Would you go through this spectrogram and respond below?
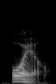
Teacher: You have that vowel sound, which is a diphthong, oi, followed by that dark L, oil, oil. And when you put it all together, it's still one syllable.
